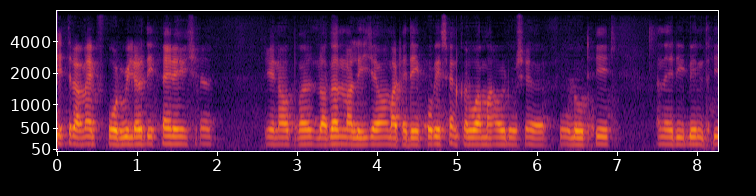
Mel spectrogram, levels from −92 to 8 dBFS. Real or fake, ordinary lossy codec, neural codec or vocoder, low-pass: fake; none; codec, 16 kHz, 0.8 kbps, ZipCodec; 7.2 kHz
